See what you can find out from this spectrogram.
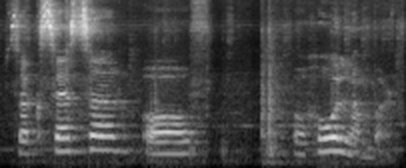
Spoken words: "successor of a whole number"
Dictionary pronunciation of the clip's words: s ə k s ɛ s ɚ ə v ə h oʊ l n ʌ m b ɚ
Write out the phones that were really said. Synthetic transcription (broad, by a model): s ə k s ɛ s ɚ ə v ə h oʊ l n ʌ m b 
